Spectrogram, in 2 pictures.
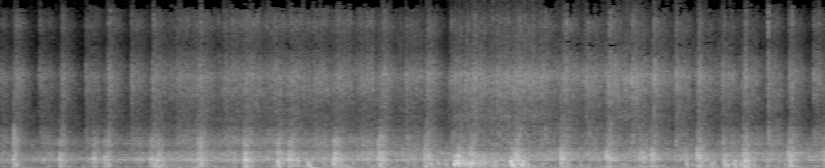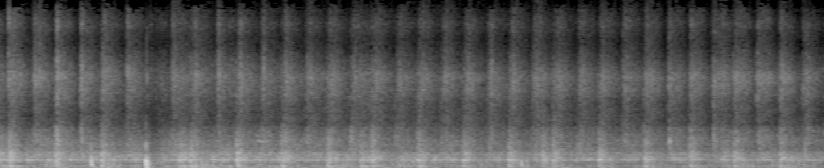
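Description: Danza drums beating a fast, steady rhythm, overlaid with the clatter of the dancers' gourd rattles (sonajas) and the clack of arrows struck on their wooden bows. A single sharp crack stands out about twelve seconds in.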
